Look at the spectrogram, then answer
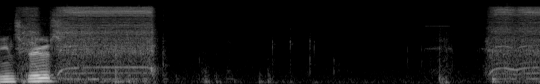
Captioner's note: screwdriver whirring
